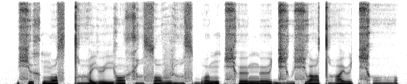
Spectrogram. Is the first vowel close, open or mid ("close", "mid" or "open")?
close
